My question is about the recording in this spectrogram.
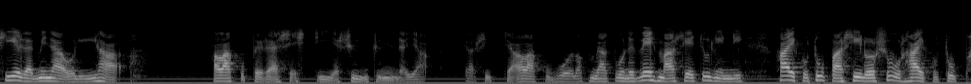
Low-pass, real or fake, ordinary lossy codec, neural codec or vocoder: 7.2 kHz; real; none; none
